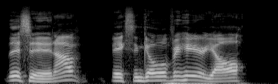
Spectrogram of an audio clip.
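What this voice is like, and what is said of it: Put-on generic Southern accent. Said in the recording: “I think they're just doing the generic Southern ... that doesn't sound bad. That was pretty good.”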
